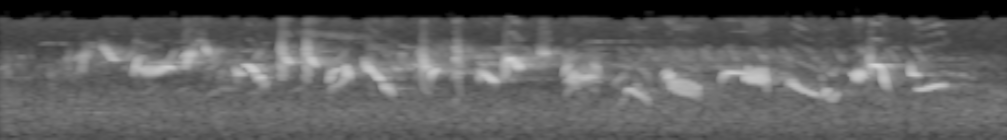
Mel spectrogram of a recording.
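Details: Icterine warbler in the wild, a continuous rapid song of chirps, slurred whistles and rougher squeaky notes, richly varied and delivered without a break.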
